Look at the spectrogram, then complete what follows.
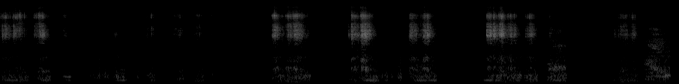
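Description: Person Special Solingen straight razor scraping through lathered beard stubble in a series of short, crisp strokes on the first pass of the shave.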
